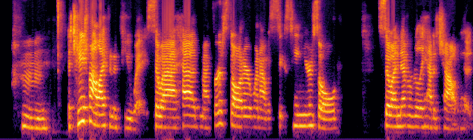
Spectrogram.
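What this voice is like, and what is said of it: Southern American accent. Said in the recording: “that Southern accent”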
